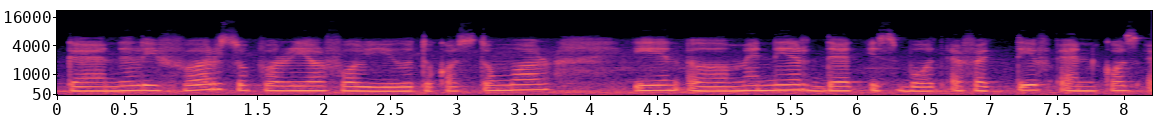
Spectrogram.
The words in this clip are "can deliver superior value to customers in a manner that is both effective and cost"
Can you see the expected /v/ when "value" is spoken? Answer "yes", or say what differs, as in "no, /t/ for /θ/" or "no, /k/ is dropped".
no, /f/ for /v/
